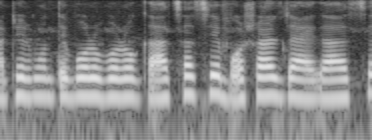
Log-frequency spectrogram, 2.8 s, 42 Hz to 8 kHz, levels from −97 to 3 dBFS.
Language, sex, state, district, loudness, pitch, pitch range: Bengali, female, Tripura, Unakoti, -14 LUFS, 210 Hz, 205-220 Hz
